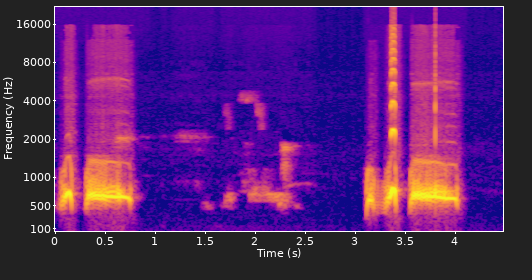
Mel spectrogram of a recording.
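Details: Decoy spotted dove delivering its methodical 'thúc gù' cooing: a short clipped note, then a sustained low coo, repeated after a silent gap. A brief bright click sounds between phrases.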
